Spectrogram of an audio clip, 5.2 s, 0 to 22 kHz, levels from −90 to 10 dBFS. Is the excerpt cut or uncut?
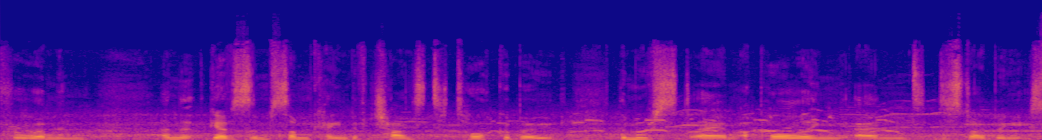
uncut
